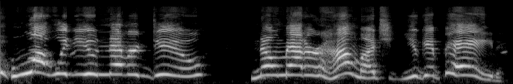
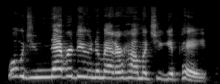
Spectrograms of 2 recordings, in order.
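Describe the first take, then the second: First: High, drawn-out game-show delivery; big question announcement. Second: Said in the usual way. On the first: Real, not acted. Host posing the question to the audience, grandly announced. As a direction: pitch it up and stretch it out for the audience.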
